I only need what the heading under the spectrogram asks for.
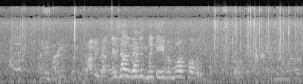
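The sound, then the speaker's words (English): Steady hiss of rain pattering on a hard surface throughout in cold weather, with a voice talking over it in the middle. “It's raining and it's cold.”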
